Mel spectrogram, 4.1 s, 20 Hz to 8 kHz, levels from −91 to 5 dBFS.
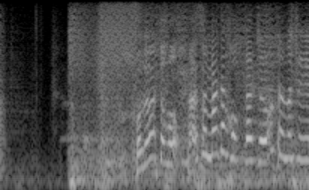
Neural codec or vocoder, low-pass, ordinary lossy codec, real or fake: codec, 16 kHz, 0.5 kbps, FunCodec, trained on Chinese and English, 25 frames a second; none; none; fake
